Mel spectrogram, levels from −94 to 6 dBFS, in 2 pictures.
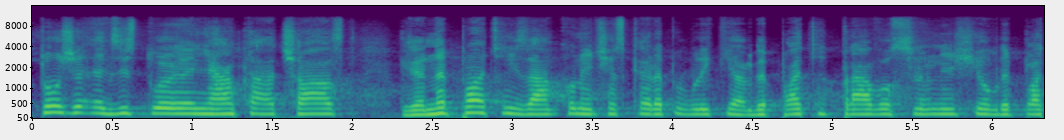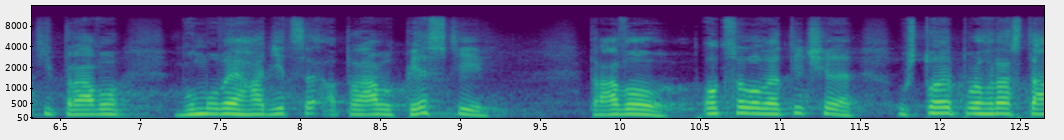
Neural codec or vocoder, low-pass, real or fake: codec, 24 kHz, 1 kbps, SNAC; 10.8 kHz; fake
